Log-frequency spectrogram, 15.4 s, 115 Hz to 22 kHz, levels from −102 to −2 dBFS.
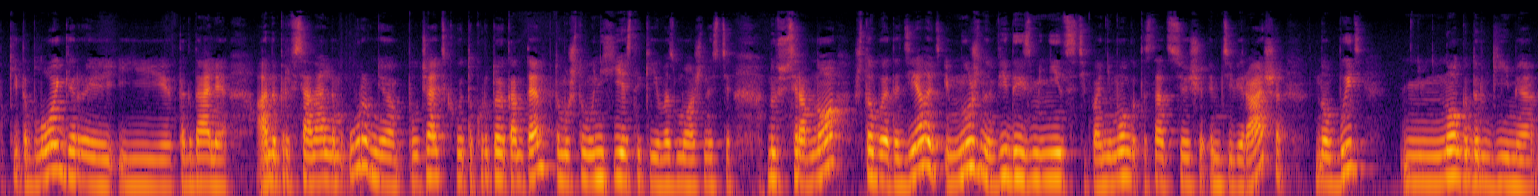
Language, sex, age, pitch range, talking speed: Russian, female, 20-39, 165-190 Hz, 160 wpm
